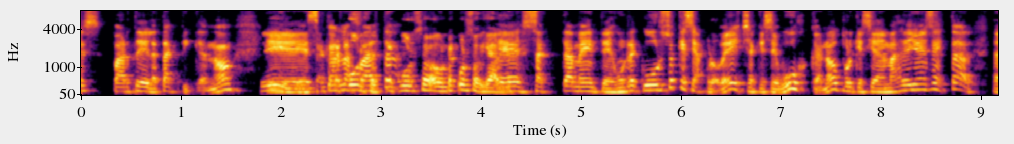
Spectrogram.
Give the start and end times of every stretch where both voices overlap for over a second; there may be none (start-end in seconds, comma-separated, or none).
1.8-3.2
